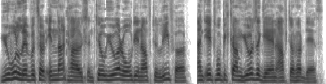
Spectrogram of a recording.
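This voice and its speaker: A man playing a kindly, earnest dying father in an audio drama, gently and solemnly advising his young son. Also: on the high side, normal speed, no echo, lightly acted. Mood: solemn, frank.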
